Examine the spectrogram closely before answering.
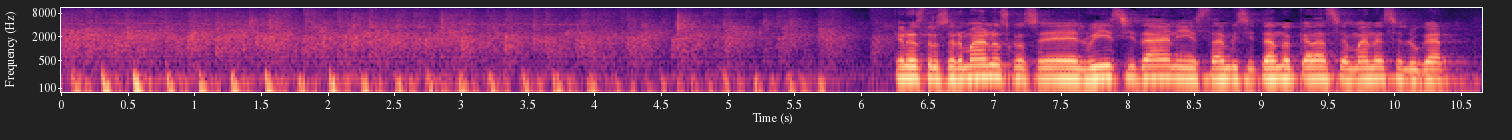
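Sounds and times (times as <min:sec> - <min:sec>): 
crowd applause: 0:00.0 - 0:06.3
speech: 0:06.2 - 0:10.6.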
